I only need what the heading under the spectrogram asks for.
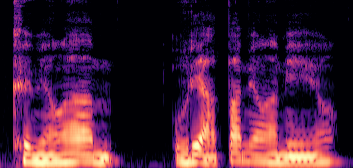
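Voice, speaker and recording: A man voicing a grieving young wife in a story radio drama, speaking gently and quietly. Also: mid-range voice, flat delivery, moderate pace, no room sound, natural voice. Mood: bitter.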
